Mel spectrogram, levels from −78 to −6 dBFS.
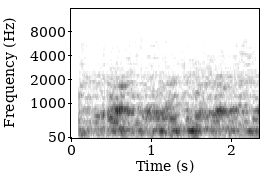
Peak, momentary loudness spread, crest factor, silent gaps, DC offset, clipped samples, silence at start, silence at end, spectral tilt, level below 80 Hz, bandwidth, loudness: -12 dBFS; 8 LU; 18 dB; none; under 0.1%; under 0.1%; 0.1 s; 0 s; -8.5 dB/octave; -66 dBFS; 6.8 kHz; -31 LUFS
